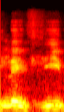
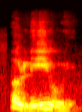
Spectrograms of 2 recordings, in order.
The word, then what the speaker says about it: Lewy: Assim, corpo de Levi, porque ele era alemão, né? O nome do Lewis, como os ingleses pronunciam.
